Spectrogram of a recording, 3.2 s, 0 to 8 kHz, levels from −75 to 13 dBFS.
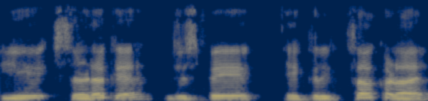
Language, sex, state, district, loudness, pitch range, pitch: Hindi, male, Bihar, Sitamarhi, -16 LUFS, 130-145 Hz, 135 Hz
